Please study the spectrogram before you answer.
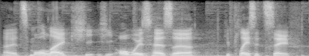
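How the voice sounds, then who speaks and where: A man calls a real-time strategy match with quick, lively reactions and teasing jokes, his voice at a typical middle pitch. Faint music runs underneath. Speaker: esports caster. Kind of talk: casual game commentary.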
